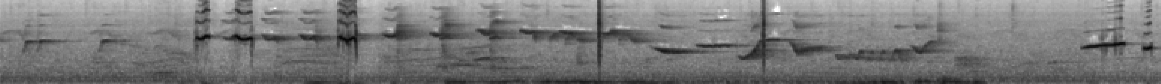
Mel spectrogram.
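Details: Morning song of a scarlet minivet used as a decoy: loud, high, thin whistled notes with quick wavering inflections, set among a busy chorus of other chirping birds and faint low rumble.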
